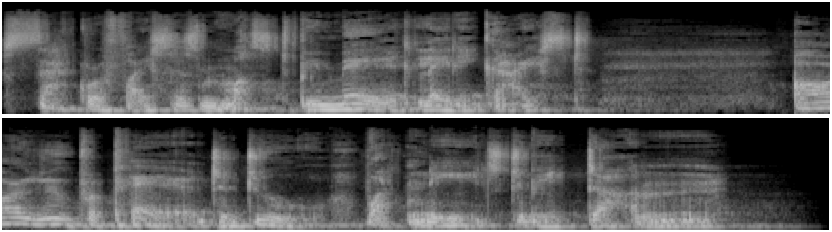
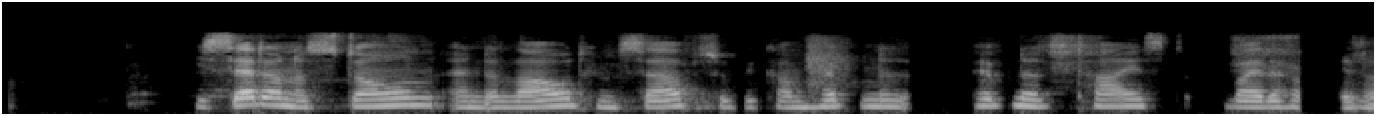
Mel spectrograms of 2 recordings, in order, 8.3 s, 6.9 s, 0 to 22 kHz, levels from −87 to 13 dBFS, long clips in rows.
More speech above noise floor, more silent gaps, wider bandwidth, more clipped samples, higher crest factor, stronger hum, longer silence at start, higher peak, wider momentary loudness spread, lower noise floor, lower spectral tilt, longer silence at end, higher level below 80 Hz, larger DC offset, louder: second, 24 dB vs 39 dB; second, none vs 6.02-6.09 s, 6.56-6.66 s; first, 16 kHz vs 8 kHz; neither; about the same, 18 dB vs 22 dB; neither; second, 0 s vs 0.95 s; about the same, -4 dBFS vs -4 dBFS; second, 7 LU vs 14 LU; second, -45 dBFS vs -65 dBFS; about the same, -4 dB/octave vs -4 dB/octave; first, 0.3 s vs 0 s; first, -52 dBFS vs -70 dBFS; neither; first, -20 LUFS vs -26 LUFS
